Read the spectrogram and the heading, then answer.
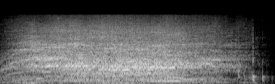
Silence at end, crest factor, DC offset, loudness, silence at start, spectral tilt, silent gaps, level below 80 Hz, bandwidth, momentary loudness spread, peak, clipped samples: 0.2 s; 12 dB; under 0.1%; -11 LUFS; 0 s; -3.5 dB/octave; none; -36 dBFS; 11 kHz; 13 LU; 0 dBFS; under 0.1%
